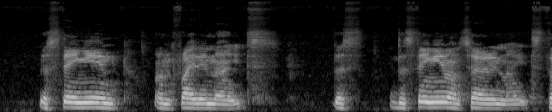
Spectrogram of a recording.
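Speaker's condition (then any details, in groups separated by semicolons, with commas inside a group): Cerebral palsy; from birth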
